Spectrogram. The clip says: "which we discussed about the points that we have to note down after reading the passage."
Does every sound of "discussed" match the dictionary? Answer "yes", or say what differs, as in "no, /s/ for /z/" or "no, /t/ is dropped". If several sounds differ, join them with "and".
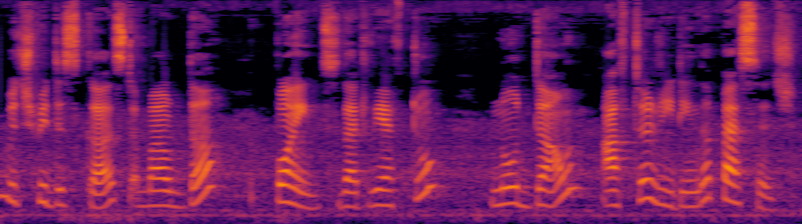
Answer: yes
